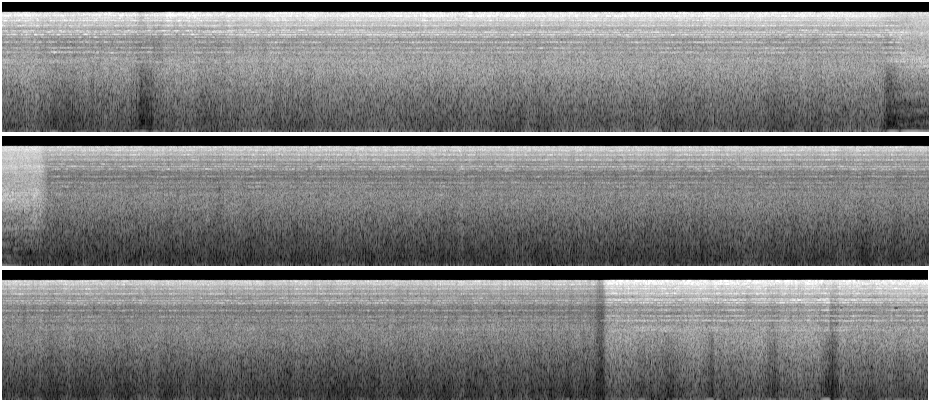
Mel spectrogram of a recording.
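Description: Electric angle grinder grinding along the edge of a granite countertop slab to round it off, a steady grinding noise over the motor's high whine. It drops in level about ten seconds in and comes back up a few seconds before the end.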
